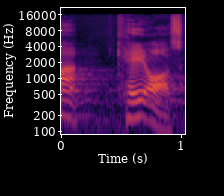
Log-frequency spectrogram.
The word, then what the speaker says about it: chaos: วุ่นวาย นั นะ ครับ เข ออก เสียง ว่า เคคอส นั่น เอง ครับ ไม่ ใช่ เาส นะ ฮะ ไม่ ใช่ ฉส ฉส นะ ฮะ คือ ออก เสียง ว่า เคออส ครับ ผม ที่ ริ ๆ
